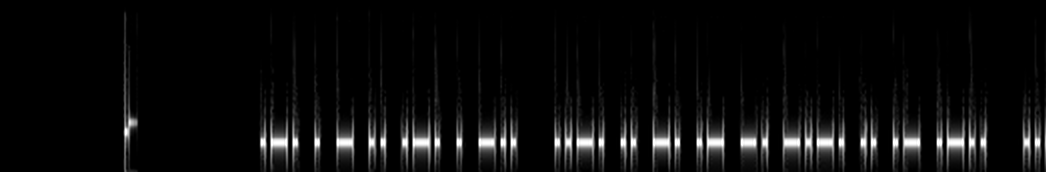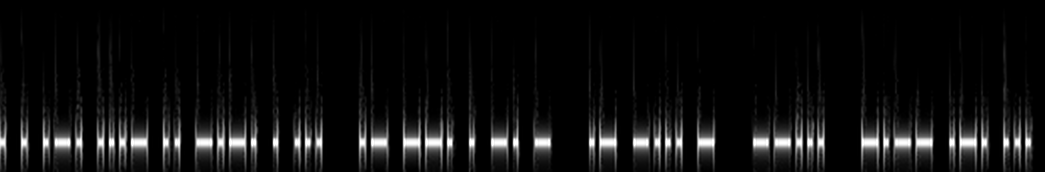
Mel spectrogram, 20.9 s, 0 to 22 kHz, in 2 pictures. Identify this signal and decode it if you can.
Morse code, heard as a keyed tone, about 22 wpm, 700 Hz. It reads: RETIRED FINANCIAL SERVICES AGENT ABT 7 YRS
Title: K1USN SST QSO Practice 22wpm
